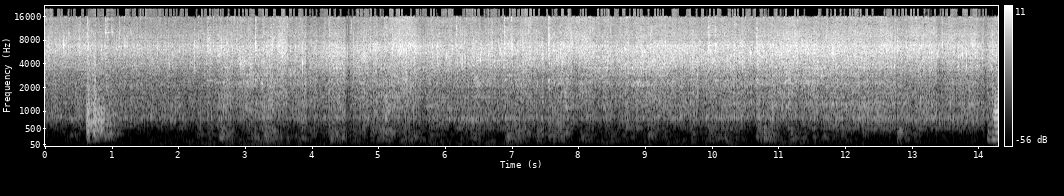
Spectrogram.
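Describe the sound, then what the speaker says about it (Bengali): Cut potatoes sizzle in oil in a wok, a dense, constant frying crackle at close range with faint stirring noises and no voices. "প্রথমে আলুগুলোকে ভাজা ভাজা করে নেব।"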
